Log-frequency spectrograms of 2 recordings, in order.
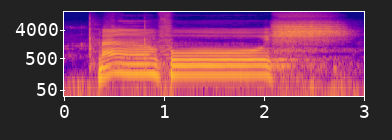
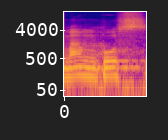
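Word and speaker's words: الْمَنفُوش: Manfush. Ya, fush. Fush. Jadi bukan cukup hanya manfush. Nah, ada lagi mampus ya. Iya, karena fa-nya salah bacanya. Mampus, udah mang lagi, mampus. Sin keluarnya. Karena orang satu memang ya, karena apa ya?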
